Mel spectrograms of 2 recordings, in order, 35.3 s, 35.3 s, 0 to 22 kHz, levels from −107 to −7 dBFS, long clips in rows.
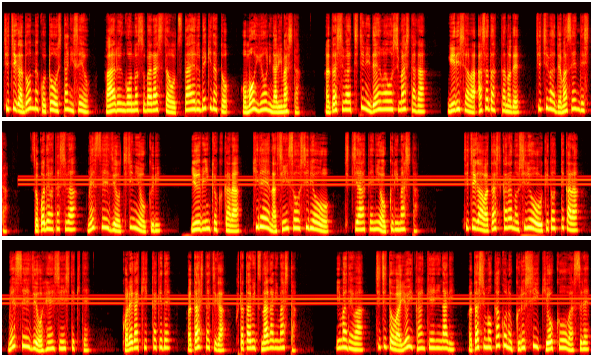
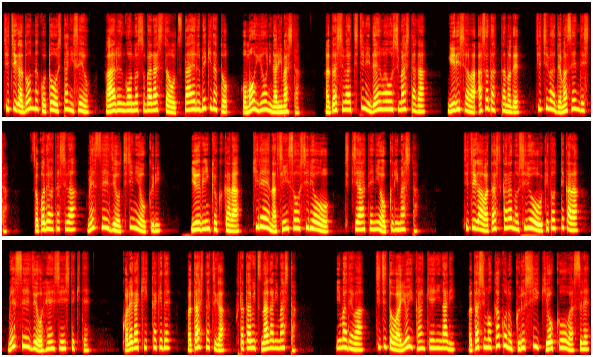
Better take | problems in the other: second | high-pitched whine; noticeable; from 12 s on; 2.5 kHz, 20 dB below the speech

